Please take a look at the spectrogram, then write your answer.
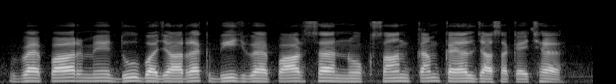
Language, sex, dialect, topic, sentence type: Maithili, male, Southern/Standard, banking, statement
